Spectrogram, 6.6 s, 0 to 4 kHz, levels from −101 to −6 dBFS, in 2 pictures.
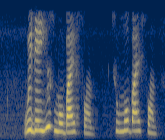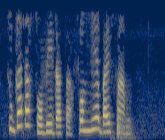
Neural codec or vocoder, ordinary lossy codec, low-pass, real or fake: none; AAC, 24 kbps; 3.6 kHz; real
